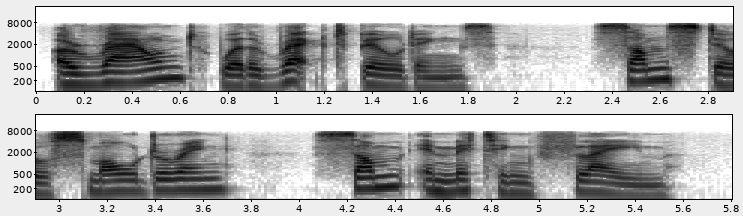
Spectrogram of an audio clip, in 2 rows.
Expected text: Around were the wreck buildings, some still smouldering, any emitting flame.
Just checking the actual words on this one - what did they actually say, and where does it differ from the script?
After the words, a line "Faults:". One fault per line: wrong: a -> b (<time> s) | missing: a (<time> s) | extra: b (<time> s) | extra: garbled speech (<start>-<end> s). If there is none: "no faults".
Around were the wrecked buildings, some still smouldering, some emitting flame.
Faults:
wrong: wreck -> wrecked (0.9 s)
wrong: any -> some (4.0 s)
